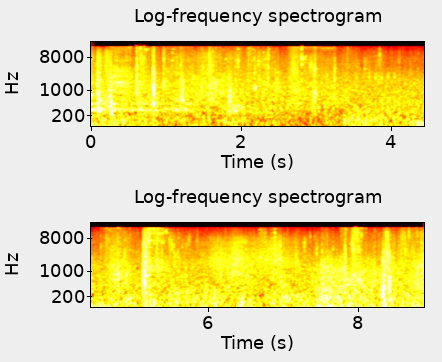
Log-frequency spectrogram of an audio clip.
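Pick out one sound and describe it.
Gear rustles and clinks as a soldier moves through a narrow space.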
